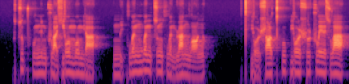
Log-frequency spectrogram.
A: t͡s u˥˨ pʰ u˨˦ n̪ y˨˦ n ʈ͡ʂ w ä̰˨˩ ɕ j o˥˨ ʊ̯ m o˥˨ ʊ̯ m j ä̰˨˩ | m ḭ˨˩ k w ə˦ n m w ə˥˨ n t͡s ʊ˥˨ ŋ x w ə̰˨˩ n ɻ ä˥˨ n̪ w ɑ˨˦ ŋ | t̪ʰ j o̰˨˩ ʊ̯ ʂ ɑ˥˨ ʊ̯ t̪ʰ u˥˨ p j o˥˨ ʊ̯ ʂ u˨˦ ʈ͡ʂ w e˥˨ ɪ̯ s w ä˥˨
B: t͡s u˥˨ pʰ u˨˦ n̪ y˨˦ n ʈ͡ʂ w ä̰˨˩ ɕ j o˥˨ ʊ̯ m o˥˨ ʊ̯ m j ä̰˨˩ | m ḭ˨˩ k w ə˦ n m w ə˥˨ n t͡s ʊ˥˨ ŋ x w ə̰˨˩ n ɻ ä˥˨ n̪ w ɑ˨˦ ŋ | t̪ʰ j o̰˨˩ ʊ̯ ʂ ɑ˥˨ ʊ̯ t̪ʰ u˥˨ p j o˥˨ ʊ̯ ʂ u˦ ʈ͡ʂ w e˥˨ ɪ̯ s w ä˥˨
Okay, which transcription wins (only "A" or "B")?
B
